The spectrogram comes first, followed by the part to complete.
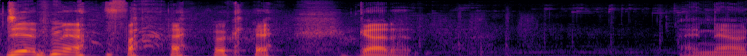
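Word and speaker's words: deadmau5: It's pronounced Deadmau 5.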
